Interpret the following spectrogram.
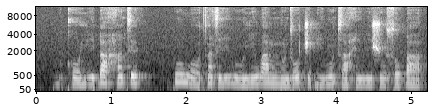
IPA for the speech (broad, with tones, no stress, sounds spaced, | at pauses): b o˨ kʰ oː˨ j iː˨ ɗ a˦˨ h ã˦ t͡s ɪ˦ | p uː˦ w oː˨ t͡s ã˦ s iː˨˦ β uː˨ j ĩ˦ w aː˦ m ɲ ũ˨ d oː˦ t͡ʃ ɪ˨ ɓ i˨ β ũ˦ t͡s a˨ h i˨ β i˨ ʃ u˨ s o˨ ɓ a˨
